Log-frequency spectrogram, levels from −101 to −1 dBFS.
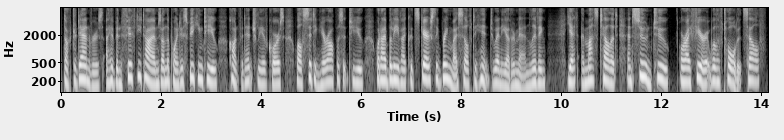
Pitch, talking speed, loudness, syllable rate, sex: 185 Hz, 220 wpm, -19 LUFS, 6.2 syllables/s, female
